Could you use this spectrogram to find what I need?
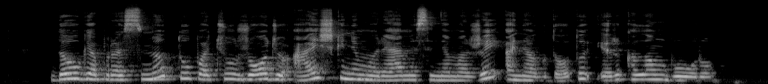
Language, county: Lithuanian, Tauragė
